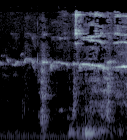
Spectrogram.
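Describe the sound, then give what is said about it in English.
A female puppy whines in thin, high-pitched whimpers that rise and waver over a second or so, fairly faint, with no one talking. “Puppy. She's whining.”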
